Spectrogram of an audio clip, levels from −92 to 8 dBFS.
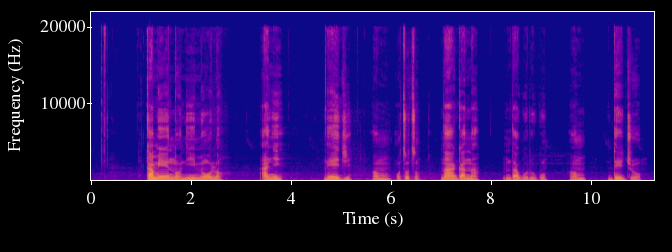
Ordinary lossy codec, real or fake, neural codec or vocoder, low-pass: none; real; none; none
